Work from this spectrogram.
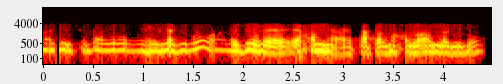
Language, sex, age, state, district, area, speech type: Assamese, female, 60+, Assam, Morigaon, rural, conversation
